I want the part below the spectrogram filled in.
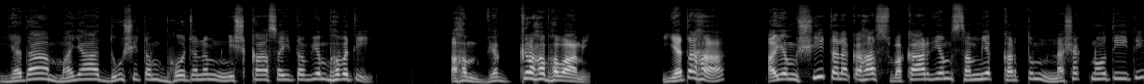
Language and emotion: Sanskrit, angry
